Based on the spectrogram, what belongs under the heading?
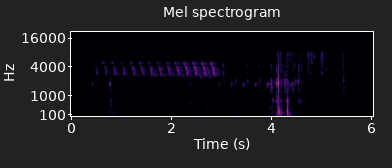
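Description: A small bird singing a fast trill of repeated high notes, about seven a second, growing louder, followed by a few short chirps. Two sharp knocks just after four seconds are the loudest sounds.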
